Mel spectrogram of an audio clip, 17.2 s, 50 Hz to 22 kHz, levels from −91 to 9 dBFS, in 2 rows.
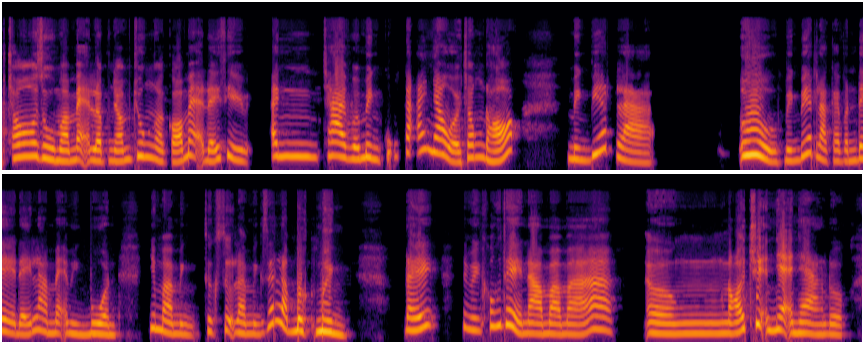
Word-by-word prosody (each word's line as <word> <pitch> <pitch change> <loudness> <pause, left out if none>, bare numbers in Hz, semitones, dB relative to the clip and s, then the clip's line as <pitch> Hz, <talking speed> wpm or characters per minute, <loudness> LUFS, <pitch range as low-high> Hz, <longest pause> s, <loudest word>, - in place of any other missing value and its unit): cho 300 +3 +2
dù 270 -4 +2
mà 220 -1 +3
mẹ 230 -1 0
lập 225 -1 +1
nhóm 220 +2 -2
chung, 300 0 0
mà 225 -4 -2
có 205 +1 +1
mẹ 330 - -1
ở - - -3
đấy 215 +2 0
thì 250 -9 -2 0.2
anh 305 -1 0
trai 320 -2 +3
với 255 -1 +1
mình 270 -3 0
cũng - - -10
cãi 380 +3 -2
nhau 360 -4 +4
ở 200 - +2
trong 280 +7 -2
đó. 245 - +3 0.5
Mình 250 -3 -4
biết 440 +7 +1
là 205 -8 -1 0.9
ừ, 315 -10 +6
mình 225 0 -4
biết 340 +5 -2
là 250 - 0
cái 220 -1 -7
vấn 215 +1 -6
đề 250 -3 +1
đấy 195 0 -1
là 270 -2 -2
mẹ 215 -1 -5
mình 200 -3 -4
buồn, 200 -2 +1 0.3
nhưng 305 -2 0
mà 230 -4 +2
mình 200 -3 -6
thực 245 -3 -7
sự 245 -4 -3
là 225 -2 -1
mình 200 -1 -6
rất 400 +4 -2
là - - +4
bực 255 -2 +1
mình. 235 -7 +5 0.6
Đấy, 285 +7 +2 0.2
thì 320 - -5
mình 270 -2 -3
không 355 +4 -1
thể 340 - +4
nào 210 -1 +2
mà 205 -1 0
mà 195 0 -1
á, 280 -2 +1 0.3
ờ, 210 -2 +1 0.5
nói 215 +5 +3
chuyện 310 -10 +2
nhẹ 265 -6 +3
nhàng 210 -3 -1
được. 190 -2 -4
245 Hz, 225 wpm, -19 LUFS, 210-295 Hz, 0.9 s, ừ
